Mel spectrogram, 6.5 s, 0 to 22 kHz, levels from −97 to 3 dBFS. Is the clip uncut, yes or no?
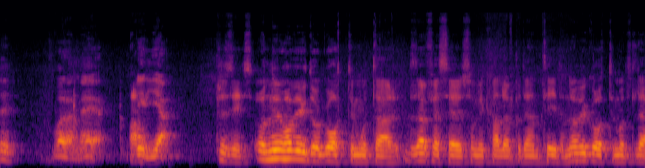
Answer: yes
